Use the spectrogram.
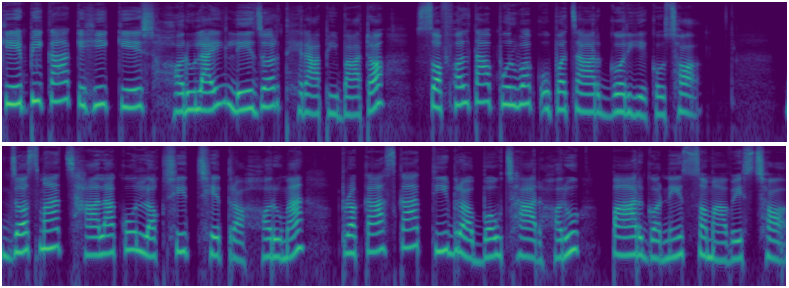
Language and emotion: Nepali, neutral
